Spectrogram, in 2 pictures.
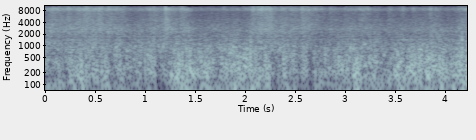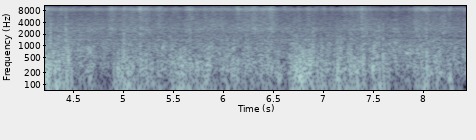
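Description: A passenger train running at speed, heard from on board: a steady rumble of wheels on the track mixed with wind rushing over the microphone.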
